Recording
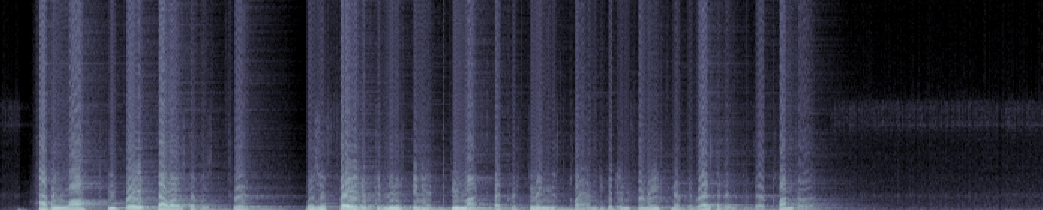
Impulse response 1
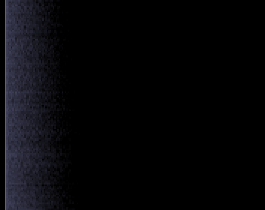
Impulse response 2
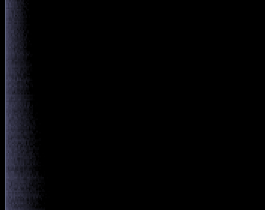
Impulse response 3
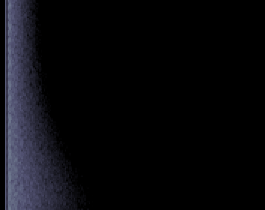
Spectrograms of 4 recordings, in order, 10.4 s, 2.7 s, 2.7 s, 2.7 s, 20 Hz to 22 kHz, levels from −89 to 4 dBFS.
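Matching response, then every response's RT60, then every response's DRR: 1; 1.6, 0.85, 1.1 seconds; 8.0, 8.5, −11.5 decibels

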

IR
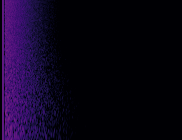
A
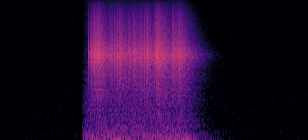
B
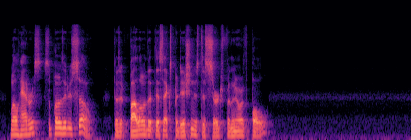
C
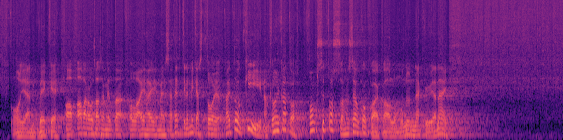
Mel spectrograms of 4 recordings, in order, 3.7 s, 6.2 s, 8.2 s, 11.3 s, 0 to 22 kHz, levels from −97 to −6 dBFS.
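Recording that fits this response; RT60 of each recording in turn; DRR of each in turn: C; 1.3, 0.40, 2.9 seconds; −11.0, 11.5, 7.5 decibels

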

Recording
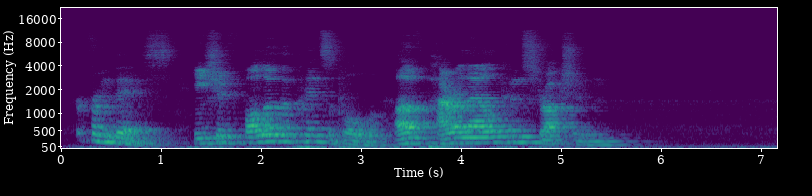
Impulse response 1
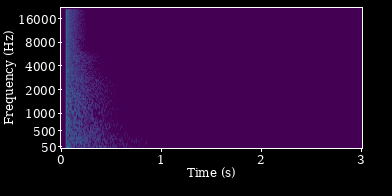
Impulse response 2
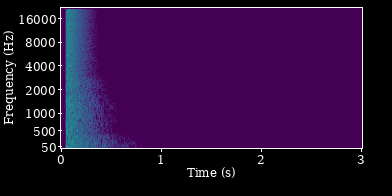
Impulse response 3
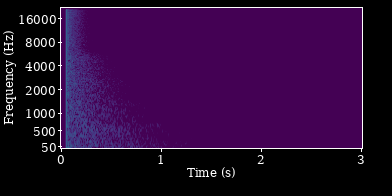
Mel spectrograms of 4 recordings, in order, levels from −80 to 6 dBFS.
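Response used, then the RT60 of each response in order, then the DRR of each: 2; 1.4, 0.75, 2.6 seconds; −4.5, −10.0, −2.5 decibels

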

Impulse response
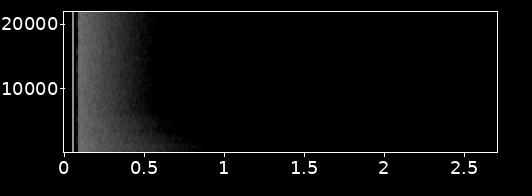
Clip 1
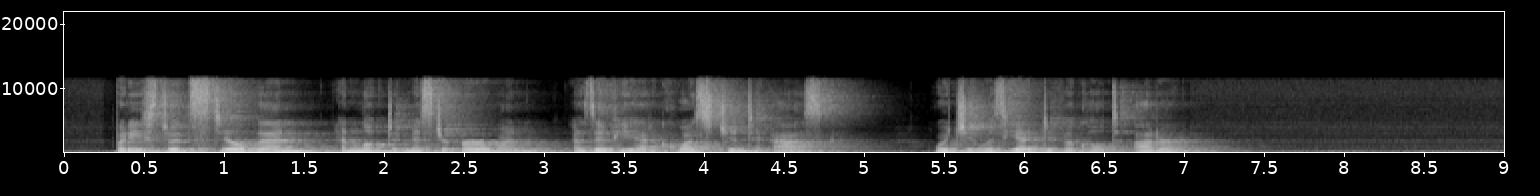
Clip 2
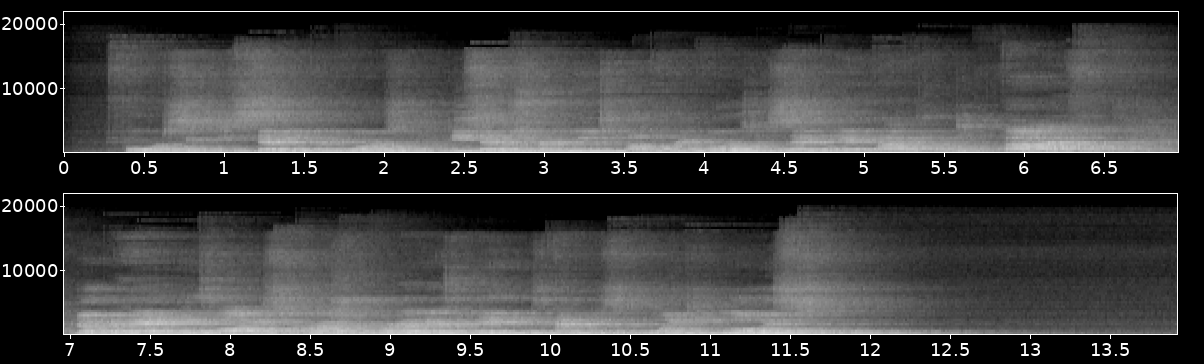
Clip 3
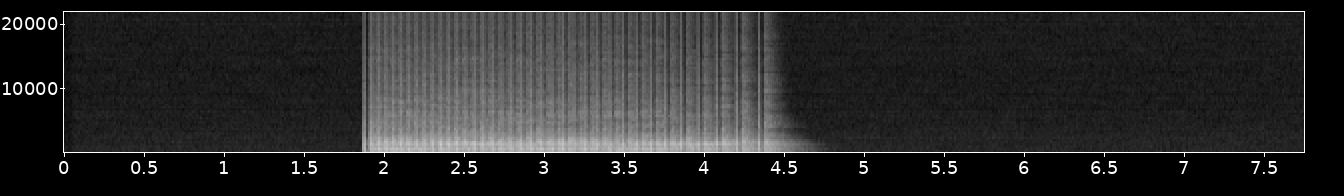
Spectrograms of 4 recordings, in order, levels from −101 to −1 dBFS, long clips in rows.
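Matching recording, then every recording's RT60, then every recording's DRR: 1; 1.1, 2.3, 0.45 seconds; 6.0, −9.5, −3.5 decibels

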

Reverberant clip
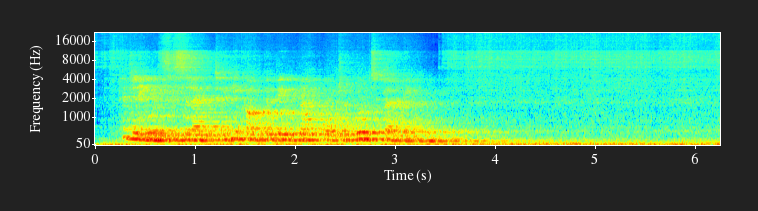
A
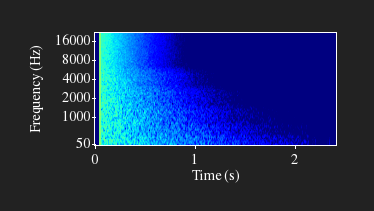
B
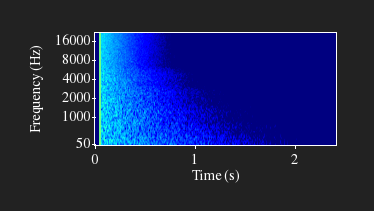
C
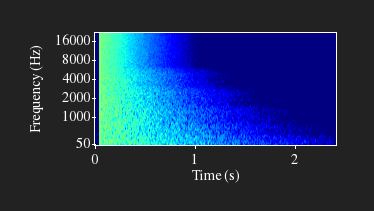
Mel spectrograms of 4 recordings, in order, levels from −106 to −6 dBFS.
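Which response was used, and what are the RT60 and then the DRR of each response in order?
C; 2.4, 2.5, 2.4 seconds; 1.0, 6.0, −7.5 decibels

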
